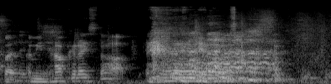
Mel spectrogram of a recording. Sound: laughter

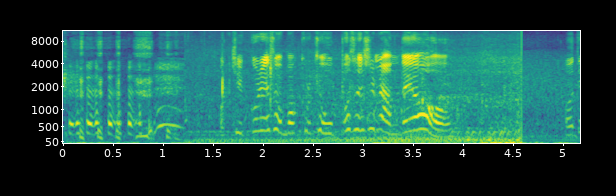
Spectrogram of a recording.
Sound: laugh

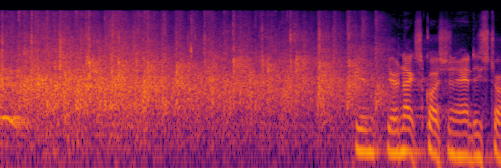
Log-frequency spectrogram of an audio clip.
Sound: applause

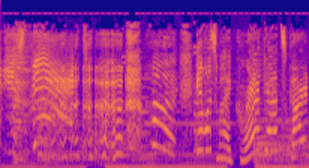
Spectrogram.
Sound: laughing

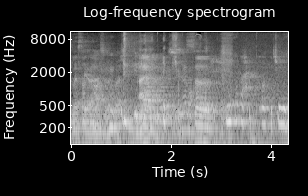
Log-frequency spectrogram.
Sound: laughing

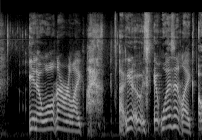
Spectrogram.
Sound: sighs

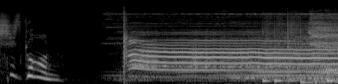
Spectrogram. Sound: shouts; theme music plays

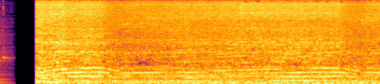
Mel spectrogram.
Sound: car engine roars

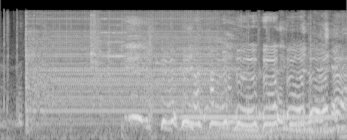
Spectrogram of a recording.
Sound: gates buzzing; kids laughing

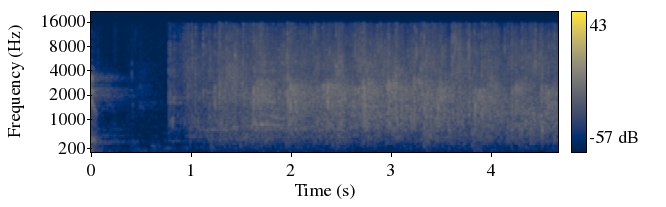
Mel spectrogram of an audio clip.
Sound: applause

